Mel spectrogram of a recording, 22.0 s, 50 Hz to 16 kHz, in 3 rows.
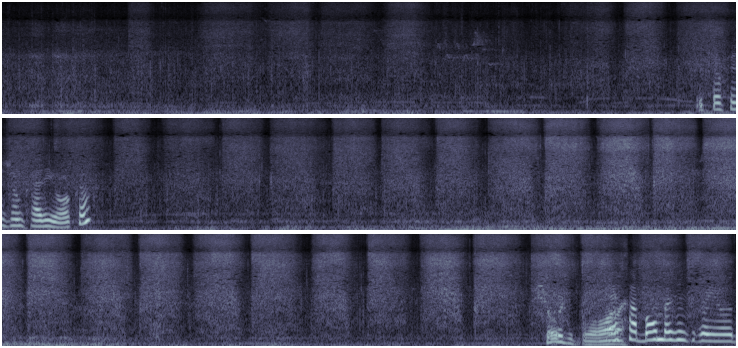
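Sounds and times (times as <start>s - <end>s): sprayer spray hiss: 1.2s - 4.4s, 5.7s - 22.0s.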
